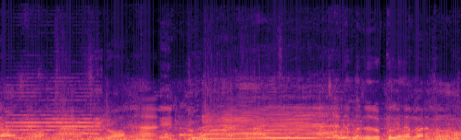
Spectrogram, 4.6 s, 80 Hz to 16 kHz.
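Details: Sahiwal cattle at Ambari cattle market, Bangladesh, on 13 January 2025, bull calves on sale; drawn-out lowing moos with wavering harmonics, amid steady crowd chatter and bargaining voices.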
